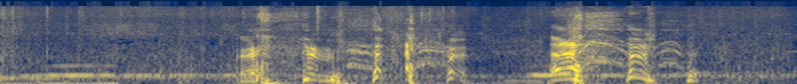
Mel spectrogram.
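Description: A voice performs a coughing sound effect for a Bengali village ghost story, two clusters of rough, close coughs and throat-clearing separated by a short pause.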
